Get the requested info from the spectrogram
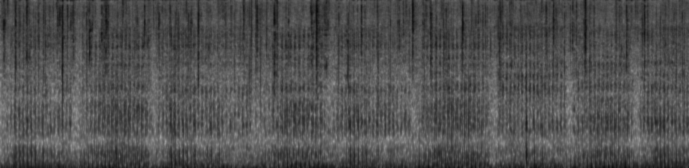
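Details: Low, continuous purring from a cat, pulsing gently in breath-length waves, partly masked by frequent snapping crackles of a burning fireplace.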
